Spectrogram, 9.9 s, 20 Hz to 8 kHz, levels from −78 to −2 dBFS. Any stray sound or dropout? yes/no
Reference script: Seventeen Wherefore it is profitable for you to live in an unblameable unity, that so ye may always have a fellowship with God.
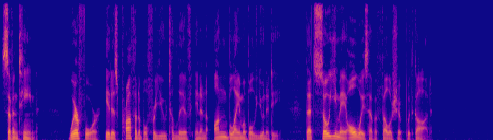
no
